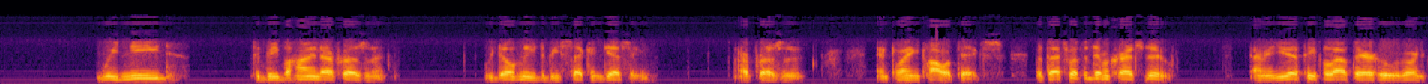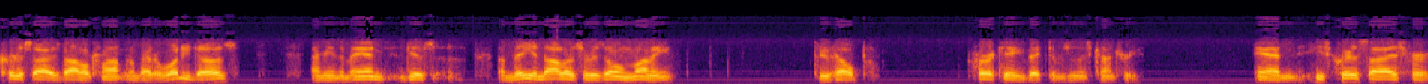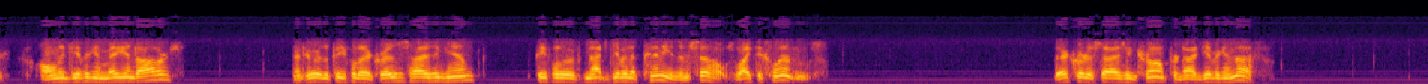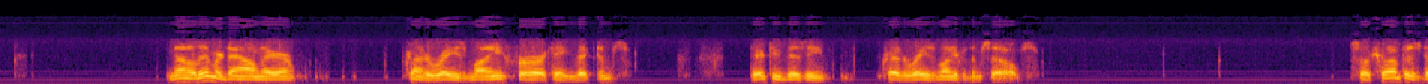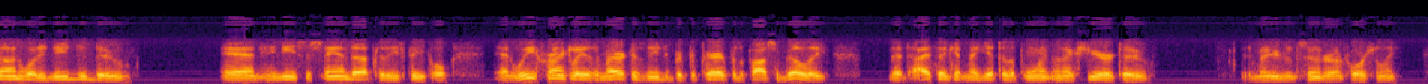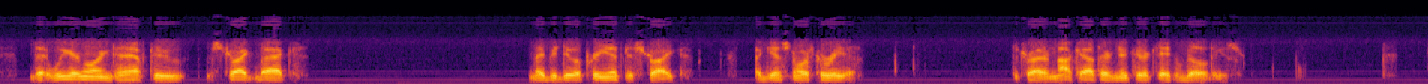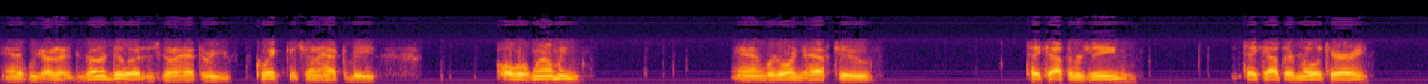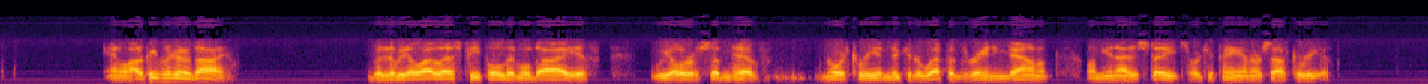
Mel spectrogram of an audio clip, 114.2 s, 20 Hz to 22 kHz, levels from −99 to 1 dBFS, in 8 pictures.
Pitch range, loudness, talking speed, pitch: 60-100 Hz, -17 LUFS, 145 wpm, 80 Hz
